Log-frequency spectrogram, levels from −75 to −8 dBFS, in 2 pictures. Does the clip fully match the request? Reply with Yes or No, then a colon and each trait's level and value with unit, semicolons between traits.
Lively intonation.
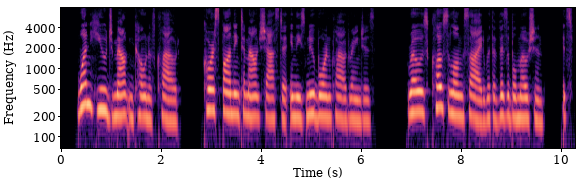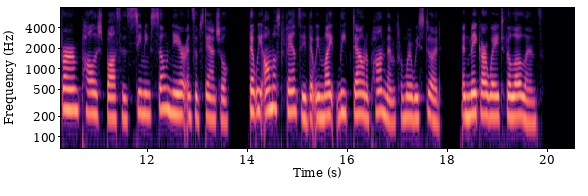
No: average, 2.9 semitones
